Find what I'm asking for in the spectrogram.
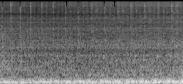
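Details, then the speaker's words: Carbureted V8 with electric choke, just started with choke closed on fast idle: deep steady burble settling toward a lower, even idle as it heats up and the choke opens; runs smoothly, normal. "Once it heats up a little more, you can flip it again and it'll it'll It'll idle on down."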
